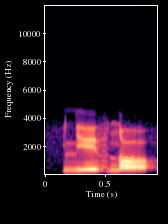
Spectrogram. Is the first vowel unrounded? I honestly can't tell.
yes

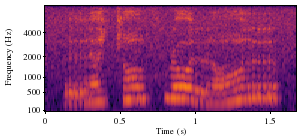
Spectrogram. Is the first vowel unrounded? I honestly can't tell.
yes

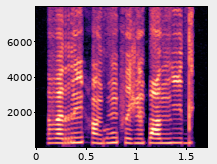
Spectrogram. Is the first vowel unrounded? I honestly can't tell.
yes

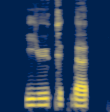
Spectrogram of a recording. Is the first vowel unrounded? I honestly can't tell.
no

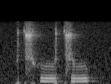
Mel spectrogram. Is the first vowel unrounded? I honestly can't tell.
no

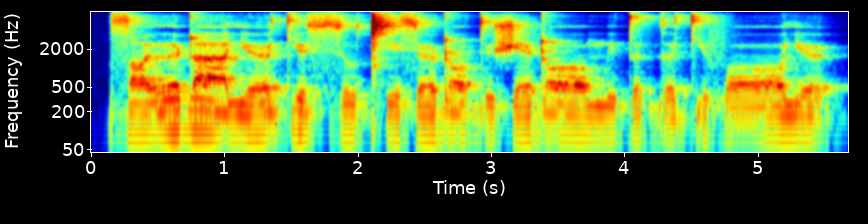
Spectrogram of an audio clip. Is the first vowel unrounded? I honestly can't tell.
yes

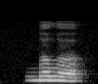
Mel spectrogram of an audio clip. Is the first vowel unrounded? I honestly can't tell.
no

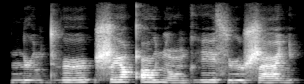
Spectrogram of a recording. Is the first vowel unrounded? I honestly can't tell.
no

